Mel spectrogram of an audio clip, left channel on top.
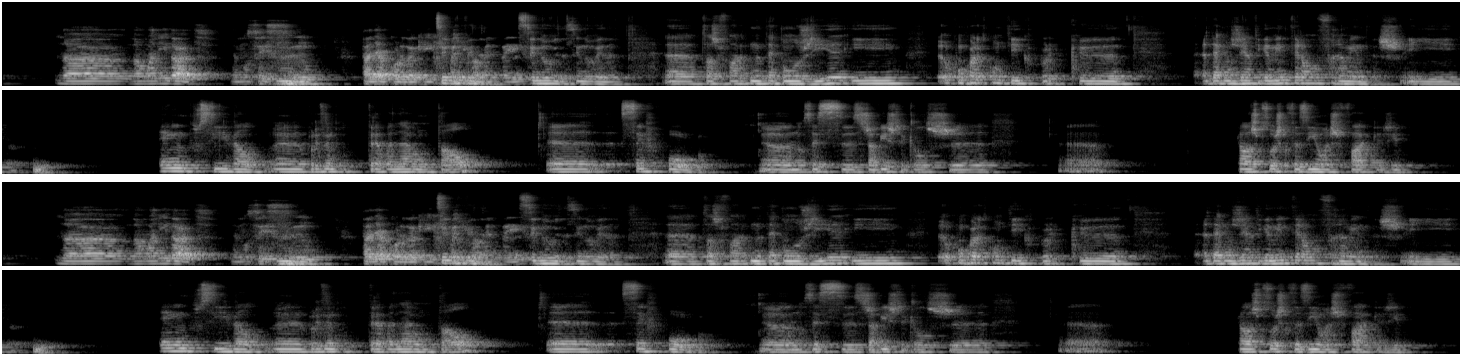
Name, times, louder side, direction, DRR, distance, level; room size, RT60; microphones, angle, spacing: voice 1, 0.5-3.1 3.6-4.4 4.7-5.3 10.8-10.9 14.6-14.7 22.4-22.5, left 2 dB, 30° left, -4 dB, 1.8 m, -25 dB
voice 2, 2.7-3.1 4.4-4.9 5.1-9.0 9.4-10.5 10.8-11.6 12.0-14.5 16.1-17.9 18.2-19.3 20.0-21.5 22.1-24.7 25.2-25.6 26.9-28.5, equal, 70° left, -1 dB, 1.2 m, -25 dB
4.0 x 2.6 x 4.4 m, 0.72 s
head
